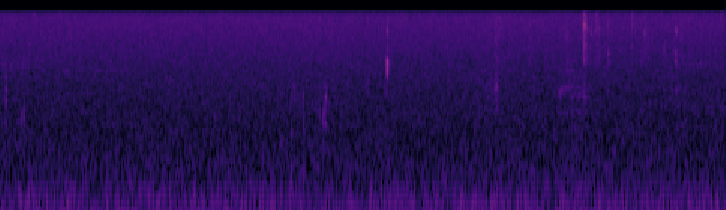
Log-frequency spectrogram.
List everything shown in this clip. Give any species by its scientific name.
forest ambience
